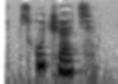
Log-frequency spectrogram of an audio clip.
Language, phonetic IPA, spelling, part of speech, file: Russian, [skʊˈt͡ɕætʲ], скучать, verb, Ru-скучать.ogg
- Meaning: 1. to be bored 2. to long for, to miss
